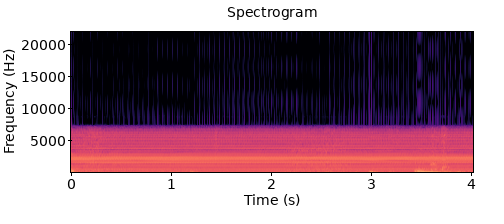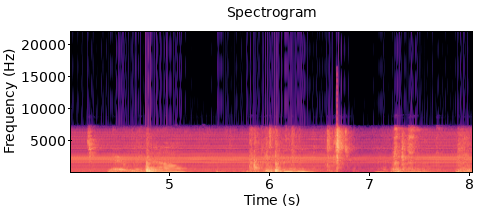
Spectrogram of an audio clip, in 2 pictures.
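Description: Knocks and light clatter of a chair being worked on by hand, over a steady electrical hum. Short wordless vocal sounds from a woman come in from about halfway.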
